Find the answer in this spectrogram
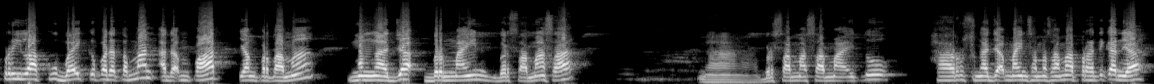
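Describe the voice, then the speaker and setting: A man, teaching children as a religious teacher and quizzing his young listeners with questions. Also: high-pitched.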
